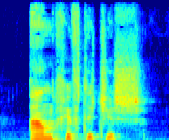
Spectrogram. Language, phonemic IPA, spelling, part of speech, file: Dutch, /ˈaŋɣɪftəcəs/, aangiftetjes, noun, Nl-aangiftetjes.ogg
- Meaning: plural of aangiftetje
